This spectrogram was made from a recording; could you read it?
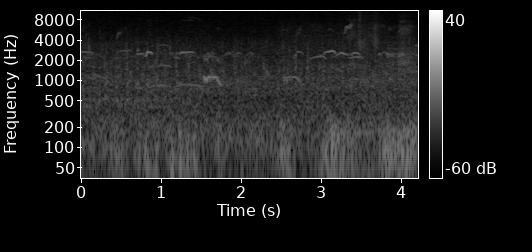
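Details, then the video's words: Eurasian Teal at Lac d'Orient, France, in November 2022: several birds calling with short, clear, high whistled notes, scattered and irregular, over a steady low rumble of wind or water. "Sarcelle d'hiver (Anas c. crecca) Eurasian Teal"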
